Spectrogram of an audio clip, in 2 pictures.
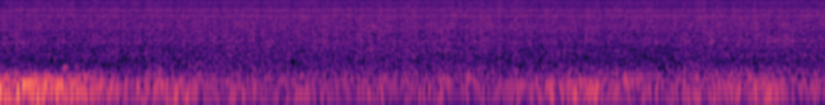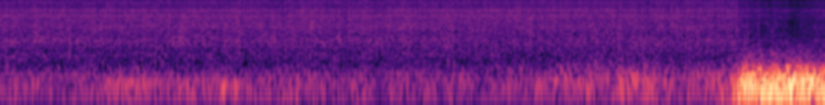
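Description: Heavy rain pouring down, a dense steady hiss. Near the end a deeper, louder rumble comes in under it.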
